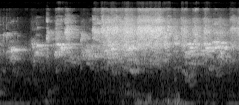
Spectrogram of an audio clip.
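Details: Caged budgerigars chirping at their morning feed: a loud, dense wash of high, buzzy twittering and warbled chatter that swells after the first second and stays busy, with faint low thumps beneath.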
